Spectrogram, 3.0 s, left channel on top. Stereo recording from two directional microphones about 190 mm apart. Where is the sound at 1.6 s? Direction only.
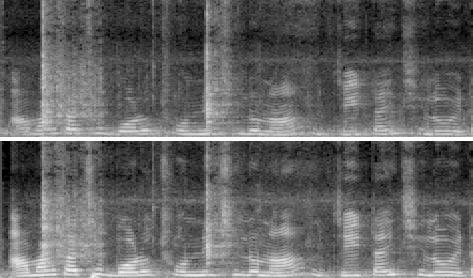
40° right (ahead or behind).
